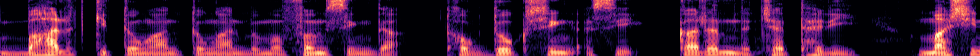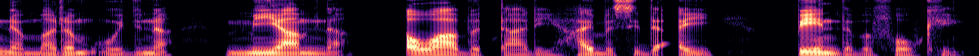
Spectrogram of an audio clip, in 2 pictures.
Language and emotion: Manipuri, sad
